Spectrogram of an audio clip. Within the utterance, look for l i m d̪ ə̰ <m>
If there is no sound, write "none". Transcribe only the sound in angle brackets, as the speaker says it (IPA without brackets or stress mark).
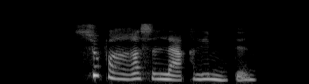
n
